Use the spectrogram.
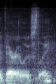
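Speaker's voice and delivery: Very loosely muttered low and soft; quiet aside. Shown as a demonstration. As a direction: drop Very loosely under the breath. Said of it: "very loosely inspired look".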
